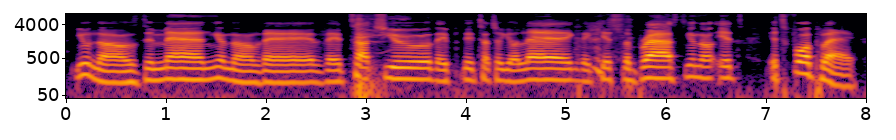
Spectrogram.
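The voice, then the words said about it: Cartoonish French accent, Catherine Deneuve. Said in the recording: “I don't know what accent that was. ... Like, famous cartoon skunk, Catherine Deneuve.”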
